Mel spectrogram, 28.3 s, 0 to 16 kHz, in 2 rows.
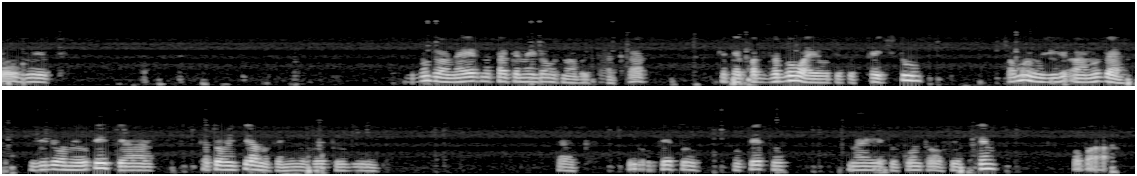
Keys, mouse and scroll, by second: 0.0 ctrl+z, 5.2 click, 6.5 click, 7.4 shift+click, 9.1 ctrl+shift+c, 11.5 click, 12.5 shift+click, 13.8 ctrl+shift+c, 15.5 click, 16.4 shift+click, 17.8 ctrl+shift+c, 21.6 click, 23.0 click, 24.1 shift+click, 26.1 ctrl+shift+c.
